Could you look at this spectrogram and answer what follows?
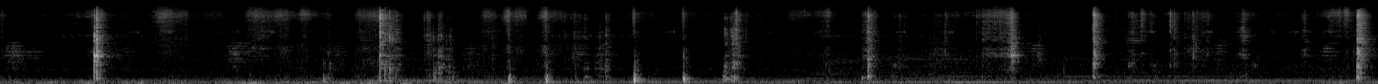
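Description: Steel shovel blade striking and scraping buried stones in the soil: sharp metallic clanks at irregular intervals, about a dozen in all.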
